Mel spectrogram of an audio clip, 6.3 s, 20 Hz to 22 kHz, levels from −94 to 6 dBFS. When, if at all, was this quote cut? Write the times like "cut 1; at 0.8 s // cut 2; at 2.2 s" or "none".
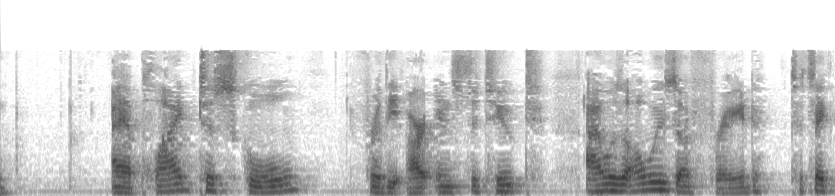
cut 1; at 4.3 s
